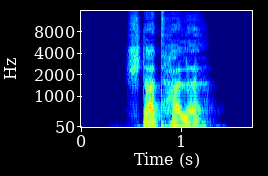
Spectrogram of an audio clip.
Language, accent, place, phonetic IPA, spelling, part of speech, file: German, Germany, Berlin, [ˈʃtatˌhalə], Stadthalle, noun, De-Stadthalle.ogg
- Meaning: 1. guildhall 2. civic centre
